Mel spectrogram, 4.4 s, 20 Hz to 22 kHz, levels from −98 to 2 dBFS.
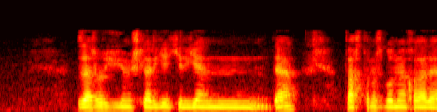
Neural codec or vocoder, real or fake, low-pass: none; real; 7.2 kHz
